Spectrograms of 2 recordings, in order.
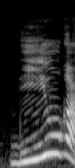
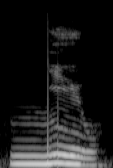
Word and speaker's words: nhiều: 중요한 건 nhiều 할 때 niew가 아니라고 했죠. 제가 여러분. nhiều 이렇게 발음을 하셔야 된다라는 거 기억하시면 됩니다.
